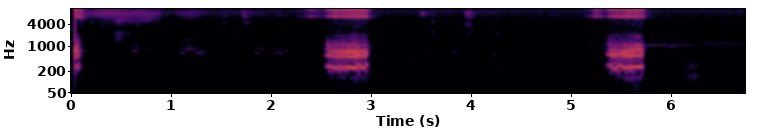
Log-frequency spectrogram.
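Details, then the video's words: A one-year-old puppy that had been unable to sleep because of seizures, now asleep and snoring: two short, rough, breathy snorts about three seconds apart, with quiet stillness between them. "경련발작으로 못자던 한살강아지가 코고는 소리 puppy snoring without compulsion"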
